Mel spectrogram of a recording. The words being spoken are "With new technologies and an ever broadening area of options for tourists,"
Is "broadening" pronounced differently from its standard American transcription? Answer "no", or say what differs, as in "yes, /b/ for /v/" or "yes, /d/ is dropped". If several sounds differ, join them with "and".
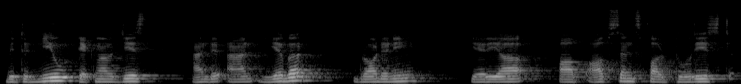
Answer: no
